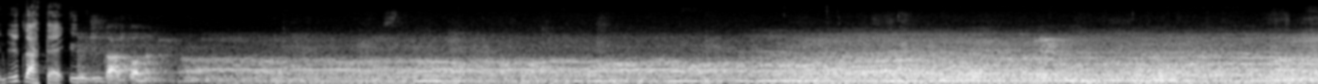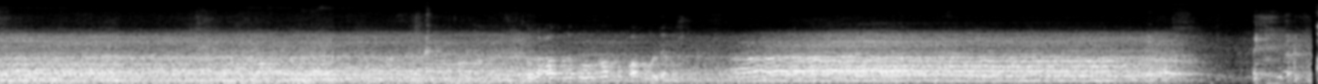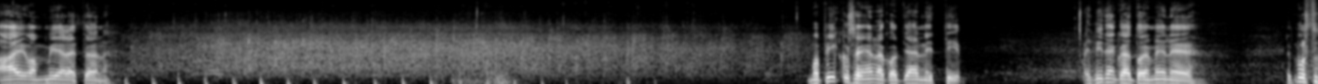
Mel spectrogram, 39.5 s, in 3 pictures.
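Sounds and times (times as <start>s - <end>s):
speech: 0.0s - 2.0s, 26.6s - 27.6s, 34.5s - 36.1s, 37.2s - 38.5s, 39.2s - 39.5s
group droning Gregorian-style vocal chant: 1.3s - 26.3s.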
